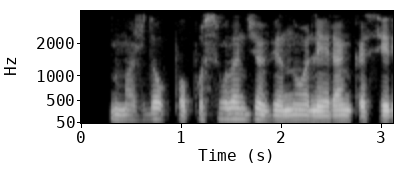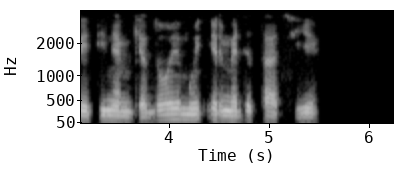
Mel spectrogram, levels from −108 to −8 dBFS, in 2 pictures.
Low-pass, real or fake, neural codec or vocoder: 3.6 kHz; real; none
